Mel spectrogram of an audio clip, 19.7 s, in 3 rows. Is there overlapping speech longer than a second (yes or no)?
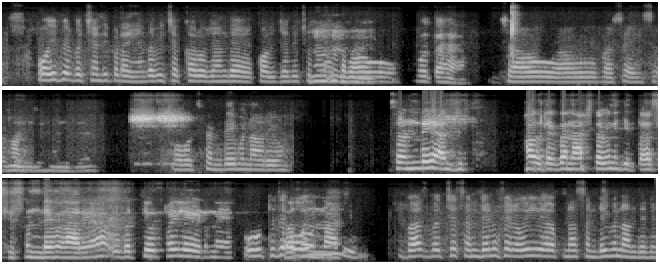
no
